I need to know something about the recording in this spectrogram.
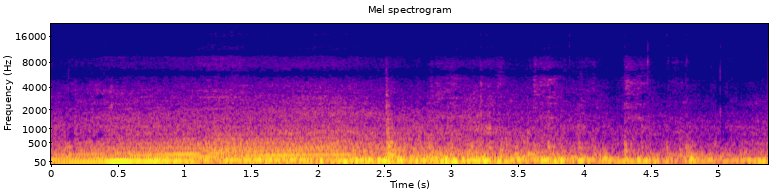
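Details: Car driving normally: only a smooth low road rumble with no scraping or grinding, sounding quiet and healthy.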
